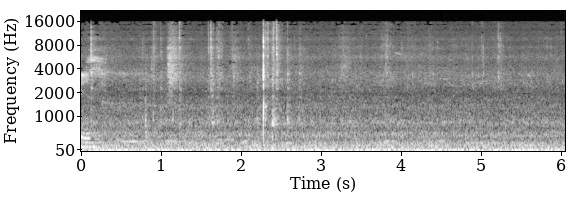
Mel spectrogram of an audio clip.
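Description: Faint outdoor background with a few light clicks and knocks from an aluminium stepladder being climbed, the sharpest about two seconds in.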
